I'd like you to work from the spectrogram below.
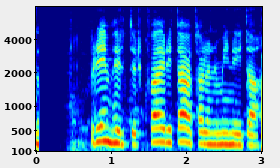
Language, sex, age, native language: Icelandic, male, 12, Icelandic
